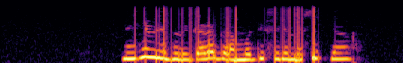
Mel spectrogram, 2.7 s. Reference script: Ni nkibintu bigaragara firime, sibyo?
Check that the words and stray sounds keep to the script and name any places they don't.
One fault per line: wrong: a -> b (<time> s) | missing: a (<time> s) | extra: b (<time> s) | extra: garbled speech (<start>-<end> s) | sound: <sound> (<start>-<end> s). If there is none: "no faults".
extra: muri (1.6 s)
